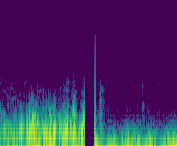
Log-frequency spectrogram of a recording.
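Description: A golf club hits a ball off grass with a short thud.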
